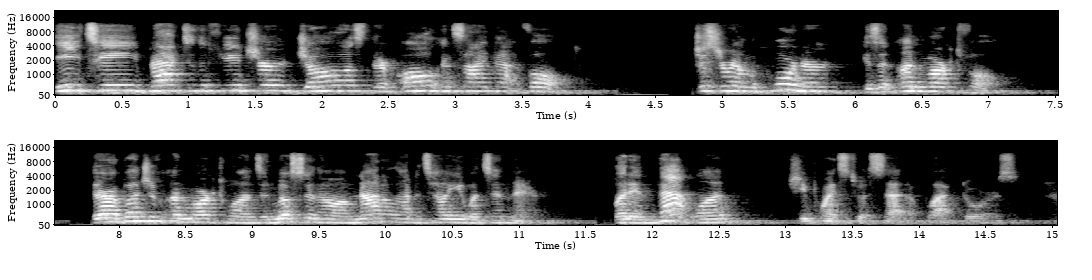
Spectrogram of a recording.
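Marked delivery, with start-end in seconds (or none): 0.0-12.7 put-on tour-guide voice, very high, yelling. Retelling what a guide said on a windy cave golf cart: imitating Debbie yelling. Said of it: "Debbie's always gonna be yelling when I do Debbie's voice".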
